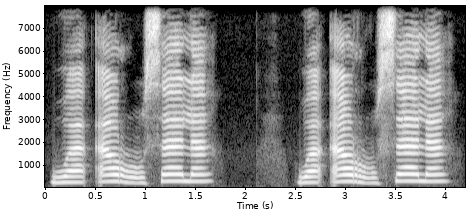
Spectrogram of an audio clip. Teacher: Wa arsala, wa arsala, wa aminci, hamza aminci, mais le ra est emphatique, mufakhamah, parce qu'elle porte un soukoun, mais est précédée d'une fatha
